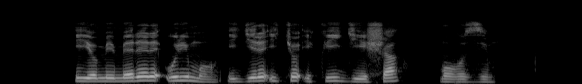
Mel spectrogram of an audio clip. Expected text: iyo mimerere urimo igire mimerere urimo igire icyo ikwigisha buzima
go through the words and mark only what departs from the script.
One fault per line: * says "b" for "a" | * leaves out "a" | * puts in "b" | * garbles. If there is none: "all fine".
* leaves out "mimerere urimo igire"
* puts in "mu"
